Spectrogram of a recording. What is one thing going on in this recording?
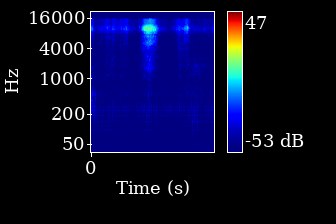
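A man blows his nose into a tissue.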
